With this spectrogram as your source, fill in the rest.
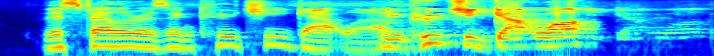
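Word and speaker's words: Ncuti Gatwa: Nkuchi Gatwa. Thank you. That's apparently how you pronounce it.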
